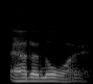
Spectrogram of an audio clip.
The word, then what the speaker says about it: Adonai: The word here is Strong's number 0136, pronounced Adonai.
